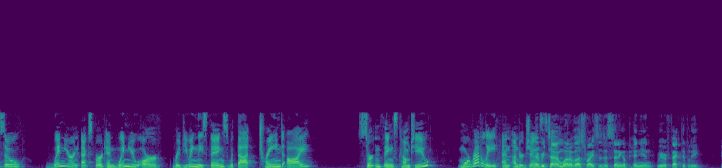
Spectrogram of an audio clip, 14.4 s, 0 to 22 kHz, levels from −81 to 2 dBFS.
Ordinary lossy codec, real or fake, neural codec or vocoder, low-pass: MP3, 64 kbps; real; none; 7.2 kHz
